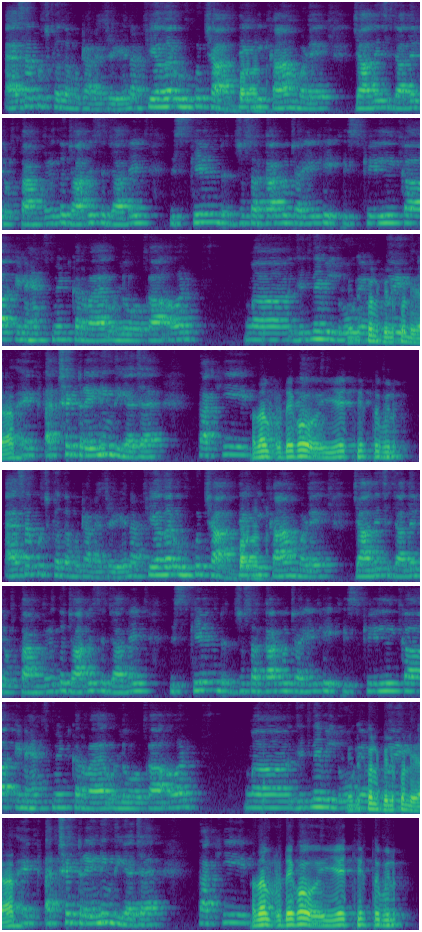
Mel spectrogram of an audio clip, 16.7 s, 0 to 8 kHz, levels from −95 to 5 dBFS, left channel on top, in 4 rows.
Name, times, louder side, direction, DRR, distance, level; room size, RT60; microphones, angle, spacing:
voice 1, 0.0-10.3 10.8-14.1 14.5-15.2 15.5-15.7 16.3-16.5, left 1 dB, 10° right, 7.4 m, -31 dB
voice 2, 11.8-12.7 15.0-16.5, right 3 dB, 85° right, 1.4 m, -21 dB
17.0 x 14.0 x 2.3 m
head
